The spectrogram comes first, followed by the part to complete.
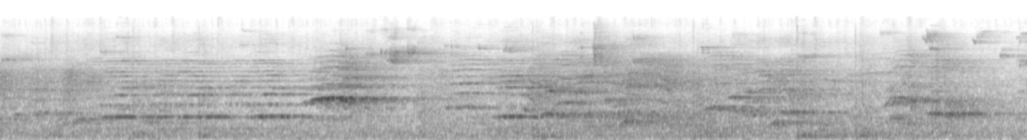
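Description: Live gym sound of a basketball game: players and spectators calling out and shouting over each other in a large hall, with a basketball bouncing on the hardwood floor.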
